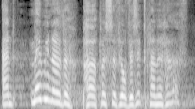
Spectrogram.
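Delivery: high, loud, bright questioning voice; inquiring Doctor. Acted. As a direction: pipe up with a probing question. Doctor politely questions the invaders.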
